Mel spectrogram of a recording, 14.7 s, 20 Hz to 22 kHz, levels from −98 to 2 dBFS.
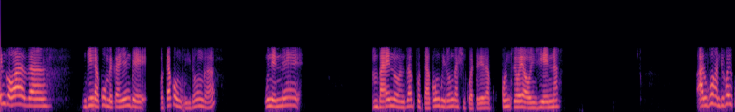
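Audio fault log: throughout: iLBC codec. The speech is confined to a narrow telephone band of roughly 150 Hz to 3.7 kHz, with nothing reaching above it, and carries a plainly audible rough, slightly synthetic edge. Each 30 ms frame's excitation is coded on its own at about 13.33 kbps, which fits iLBC's 30 ms mode. That limited bit budget per frame is what gives the voice its coarse, synthetic texture.
1.83 to 1.90 s, 3.62 to 3.69 s, 7.65 to 7.71 s, 10.13 to 10.21 s: lost iLBC frames. Each gap lasts about 60 ms, which matches two missing 30 ms frames. During it the decoder fills in by repeating the last pitch cycle mixed with noise, so the dropout comes across as a brief held, buzzy vowel instead of silence. Because every iLBC frame decodes independently, the voice returns to normal almost at once after each gap.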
